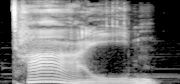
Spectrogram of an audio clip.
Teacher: I 这个发音先发啊，再发一，滑动到一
